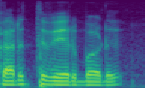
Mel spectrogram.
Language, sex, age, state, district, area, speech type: Tamil, male, 30-45, Tamil Nadu, Erode, rural, read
